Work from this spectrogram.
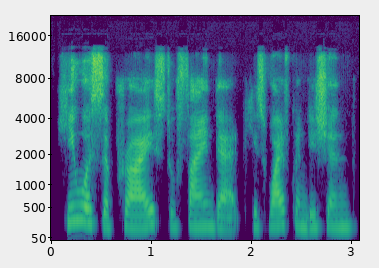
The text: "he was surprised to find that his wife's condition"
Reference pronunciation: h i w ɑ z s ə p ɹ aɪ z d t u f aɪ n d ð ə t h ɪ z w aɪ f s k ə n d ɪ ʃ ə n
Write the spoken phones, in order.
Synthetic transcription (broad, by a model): h i w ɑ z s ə p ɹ aɪ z t u f aɪ n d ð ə t h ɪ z w aɪ f k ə n d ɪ ʃ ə n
